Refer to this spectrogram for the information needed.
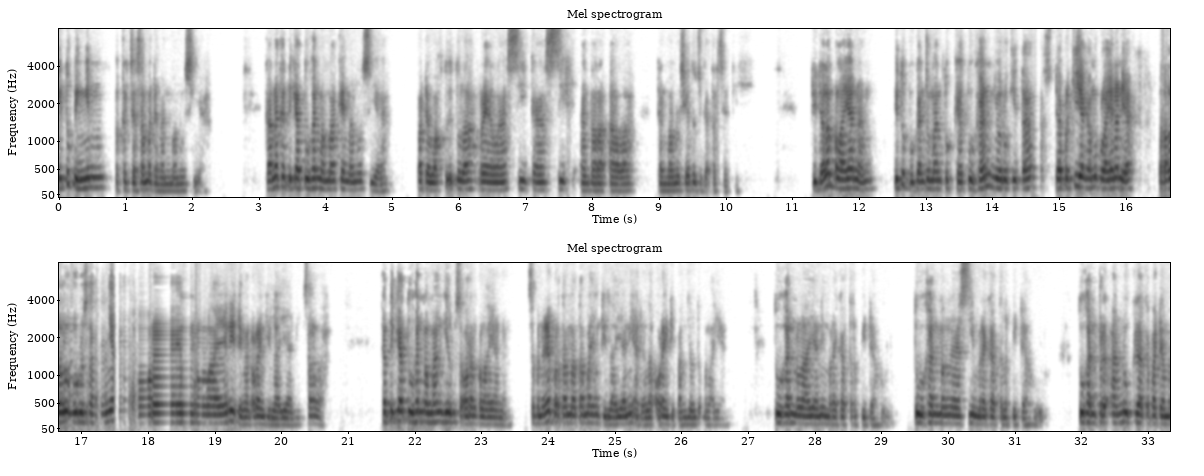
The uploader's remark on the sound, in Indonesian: rekaman Webinar yesHEis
